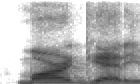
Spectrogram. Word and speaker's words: Margittai: Well, I mean, if you're being American phonetic, then soft G with an I following it. So I understand where it's coming from, but you know, it's a Hungarian name. Margittai, Mike Margittai.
